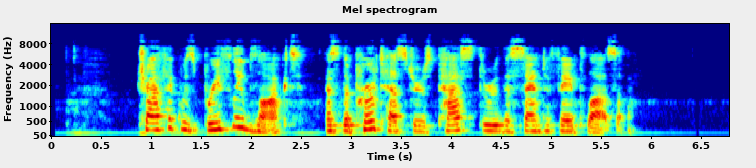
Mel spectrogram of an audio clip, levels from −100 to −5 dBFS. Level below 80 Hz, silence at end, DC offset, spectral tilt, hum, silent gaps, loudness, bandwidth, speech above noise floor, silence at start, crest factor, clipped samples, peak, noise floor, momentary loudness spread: -62 dBFS; 1 s; under 0.1%; -4.5 dB/octave; none; none; -20 LUFS; 9.4 kHz; 51 dB; 0.9 s; 18 dB; under 0.1%; -2 dBFS; -71 dBFS; 6 LU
